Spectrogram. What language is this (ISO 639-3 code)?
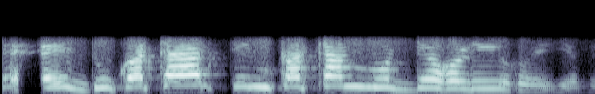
ben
